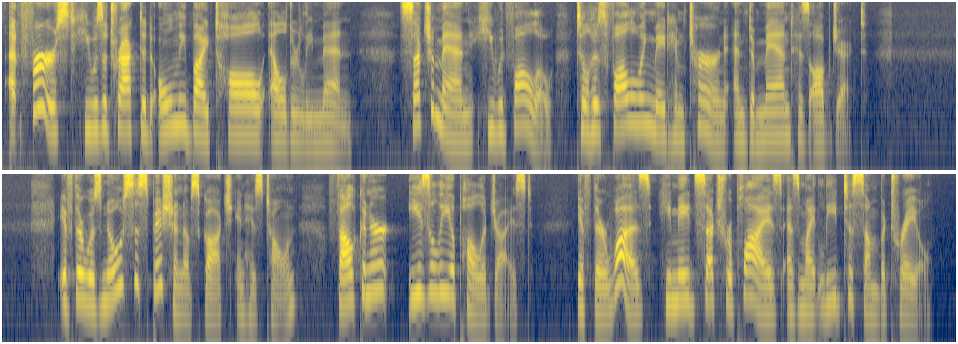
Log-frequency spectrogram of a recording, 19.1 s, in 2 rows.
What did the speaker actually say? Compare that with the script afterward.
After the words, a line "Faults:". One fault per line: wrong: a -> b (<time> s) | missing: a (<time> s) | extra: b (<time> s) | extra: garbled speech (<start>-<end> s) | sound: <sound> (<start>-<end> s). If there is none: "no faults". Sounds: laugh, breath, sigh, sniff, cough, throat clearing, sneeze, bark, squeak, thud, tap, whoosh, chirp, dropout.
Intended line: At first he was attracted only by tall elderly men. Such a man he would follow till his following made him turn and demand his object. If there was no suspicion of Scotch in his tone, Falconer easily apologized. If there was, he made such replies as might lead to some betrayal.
At first he was attracted only by tall elderly men. Such a man he would follow till his following made him turn and demand his object. If there was no suspicion of Scotch in his tone, Falconer easily apologized. If there was, he made such replies as might lead to some betrayal.
Faults:
no faults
